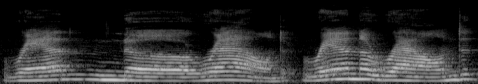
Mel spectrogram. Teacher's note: we're going to connect that n of ran to the vowel of the next word which is schah uh round so we have a short little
